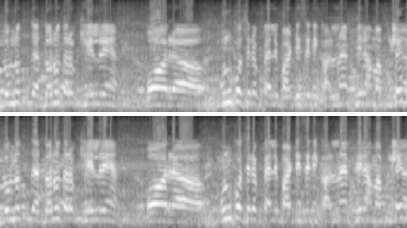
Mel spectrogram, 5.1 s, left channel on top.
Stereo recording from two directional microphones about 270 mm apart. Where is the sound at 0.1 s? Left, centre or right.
Centre.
